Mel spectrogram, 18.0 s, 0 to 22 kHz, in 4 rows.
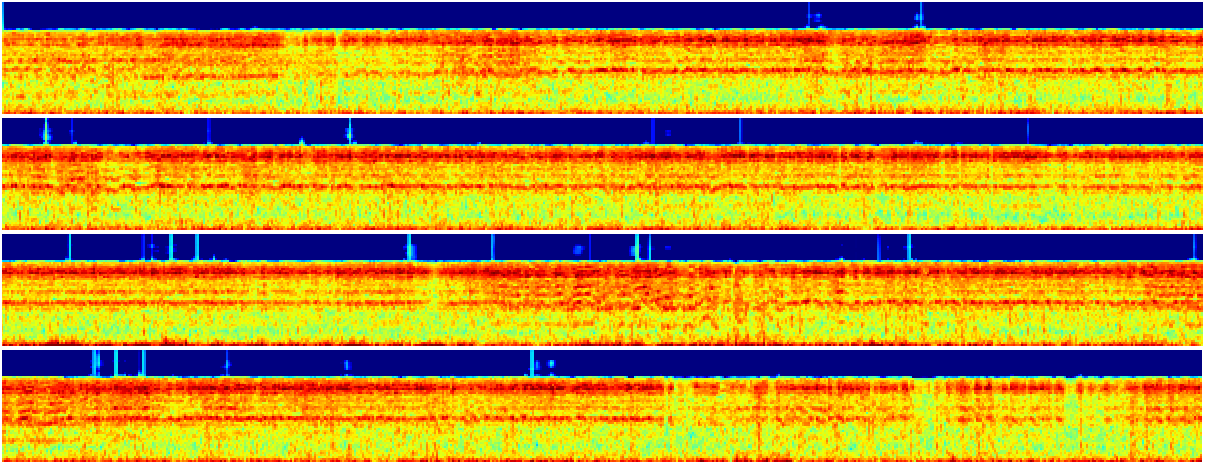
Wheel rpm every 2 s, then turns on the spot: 210, 220, 230, 230, 240, 230, 230, 230, 230.
none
